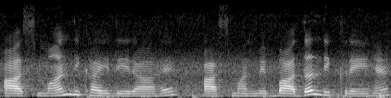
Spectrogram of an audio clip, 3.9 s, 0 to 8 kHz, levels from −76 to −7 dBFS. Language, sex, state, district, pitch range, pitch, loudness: Hindi, female, Punjab, Pathankot, 190-235 Hz, 200 Hz, -18 LUFS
